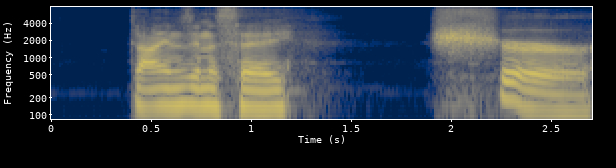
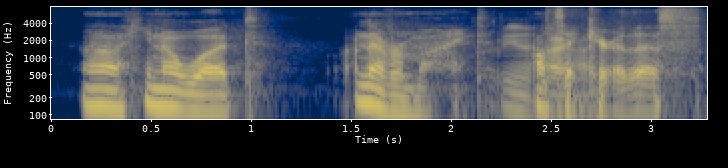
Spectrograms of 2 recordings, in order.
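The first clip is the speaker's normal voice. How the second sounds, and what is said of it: Low, quiet voice. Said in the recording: “then in a low voice,”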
